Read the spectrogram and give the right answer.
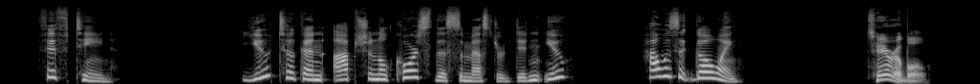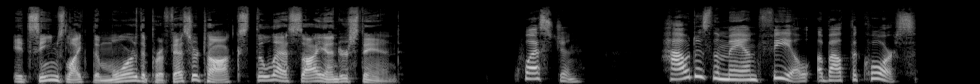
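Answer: He finds it very hard to understand.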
